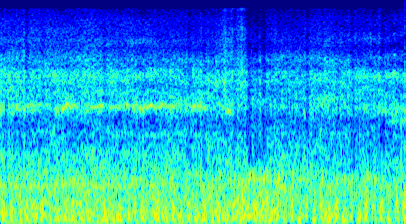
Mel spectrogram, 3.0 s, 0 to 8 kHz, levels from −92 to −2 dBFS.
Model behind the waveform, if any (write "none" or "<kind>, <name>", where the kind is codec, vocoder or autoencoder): codec, DAC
